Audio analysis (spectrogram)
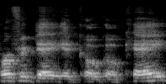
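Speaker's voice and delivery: Cay pronounced to rhyme with day, rising.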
